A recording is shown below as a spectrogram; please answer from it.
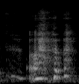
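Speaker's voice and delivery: short high embarrassed laugh; high giggle. Real, not acted. Laughing after spitting.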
